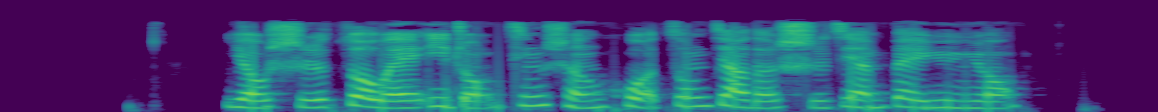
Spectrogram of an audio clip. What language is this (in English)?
Chinese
